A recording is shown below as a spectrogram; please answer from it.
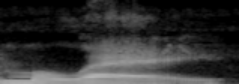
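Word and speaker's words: Malé: had to fly to Malay which is the capital of the Maldives m-a-l-e it's spelled with this group of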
